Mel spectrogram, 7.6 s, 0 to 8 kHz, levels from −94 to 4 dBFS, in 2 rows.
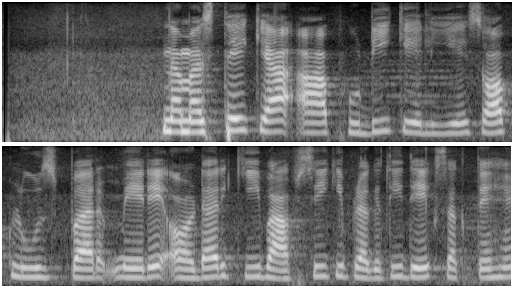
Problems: constant background noise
